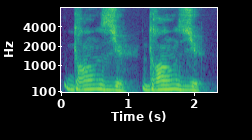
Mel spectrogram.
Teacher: Aquí hacemos la liaison entre la S de la palabra grand y la palabra yeux.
